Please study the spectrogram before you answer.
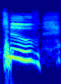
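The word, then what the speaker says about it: tuv (טוב): If you were saying it in Hebrew, it's the word tuv.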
